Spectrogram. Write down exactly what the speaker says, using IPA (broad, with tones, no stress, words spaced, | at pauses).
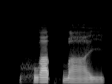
hwa˦˥t̚ ɓa̤˨˩j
